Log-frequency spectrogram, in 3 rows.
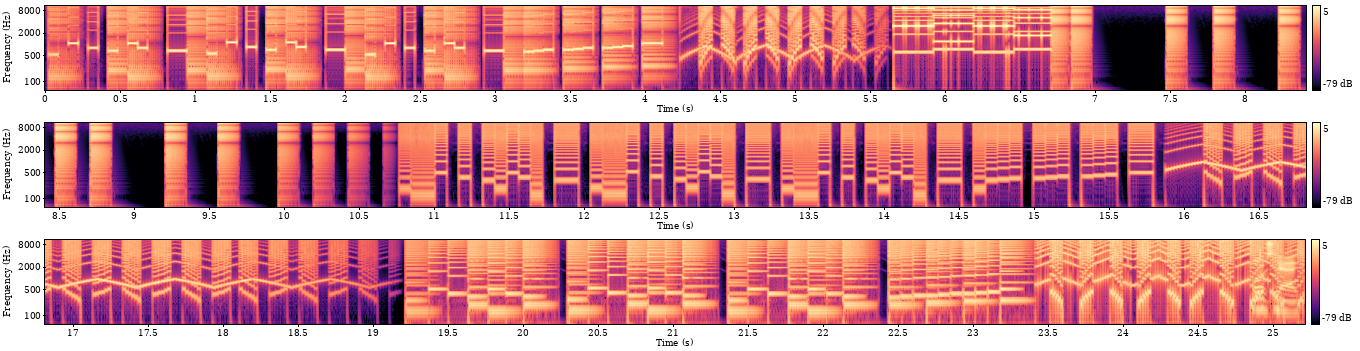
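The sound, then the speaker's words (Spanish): Chiptune soundtracks of one game play back to back: the 1980 arcade original, the 1982 Atari 2600 conversion, the 1983 Commodore 64 version and the 1984 Nintendo Entertainment System version. Buzzy square-wave melodies, warbling sirens and bleeping arpeggios, loud and continuous with brief gaps between segments and no talking. “Fijaos la comparativa aquí entre primero la arcade de 1980, después Atari 2600, la conversión de 1982, después la de Commodore 64, que es del 83, y finalmente la de Nintendo Entertainment System, que es del año 1984.”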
